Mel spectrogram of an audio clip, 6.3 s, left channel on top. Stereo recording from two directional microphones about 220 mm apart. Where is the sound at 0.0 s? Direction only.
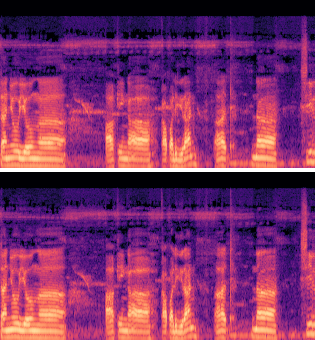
10° right (ahead or behind).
